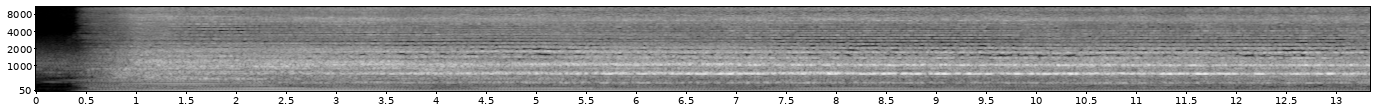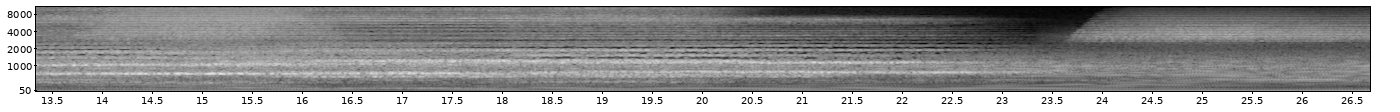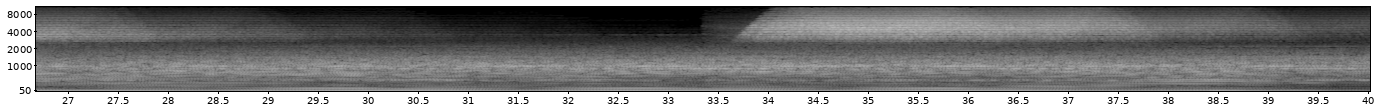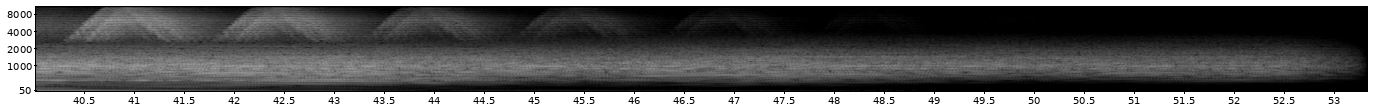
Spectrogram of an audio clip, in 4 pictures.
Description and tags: LAYERS 007 - Overtone Forest - B1
LAYERS 007 - Overtone Forest is an extensive multisample package containing 97 samples covering C0 till C8. The key name is included in the sample name. The sound of Overtone Forest is already in the name: an ambient drone pad with some interesting overtones and harmonies that can be played as a PAD sound in your favourite sampler. It was created using NI Kontakt 3 as well as some soft synths (Karma Synth, Discovey Pro, D'cota) within Cubase and a lot of convolution (Voxengo's Pristine Space is my favourite).
artificial, soundscape, pad, multisample, drone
